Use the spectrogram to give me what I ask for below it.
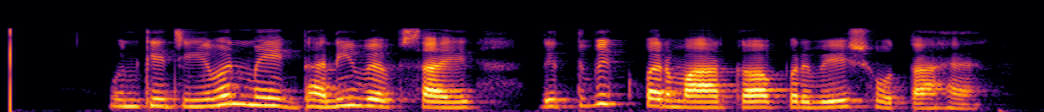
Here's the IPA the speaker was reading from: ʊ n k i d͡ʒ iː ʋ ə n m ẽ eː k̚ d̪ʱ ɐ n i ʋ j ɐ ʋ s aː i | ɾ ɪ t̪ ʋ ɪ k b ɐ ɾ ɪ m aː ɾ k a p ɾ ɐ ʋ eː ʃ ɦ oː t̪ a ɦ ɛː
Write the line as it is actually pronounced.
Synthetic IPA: ʊ n k e d͡ʒ iː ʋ ə n m ẽ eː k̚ d̪ʱ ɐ n i ʋ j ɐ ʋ s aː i | ɾ ɪ t̪ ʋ ɪ k p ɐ ɾ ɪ m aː ɾ k a p ɾ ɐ ʋ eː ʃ ɦ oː t̪ a ɦ ɛː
